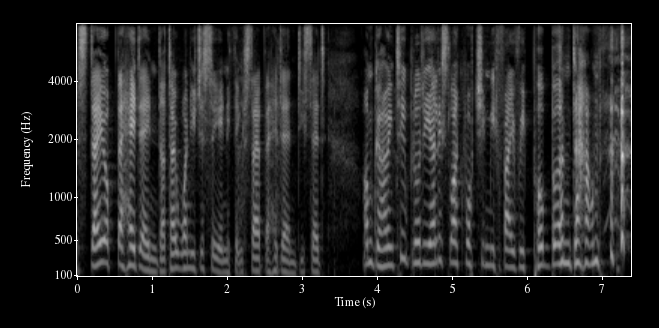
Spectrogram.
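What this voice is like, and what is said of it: Put-on Birmingham accent. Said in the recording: “I'm sorry for the accent, Birmingham people”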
